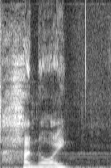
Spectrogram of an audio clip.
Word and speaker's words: Hanoi: of annoy but and yes I know it's pronounced Hanoi but I like mine better these thermite flares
